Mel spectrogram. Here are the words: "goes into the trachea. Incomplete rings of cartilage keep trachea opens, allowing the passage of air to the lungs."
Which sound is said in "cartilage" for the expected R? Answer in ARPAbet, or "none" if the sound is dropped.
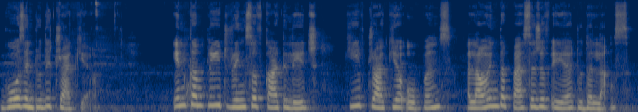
R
